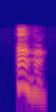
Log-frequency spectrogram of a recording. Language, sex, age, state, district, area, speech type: Kannada, male, 30-45, Karnataka, Dharwad, urban, conversation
